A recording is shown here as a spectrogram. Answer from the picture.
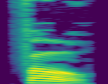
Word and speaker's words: faux: this video is the faux wood blind and yes that is how you say it I even Googled it faux I bet English class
